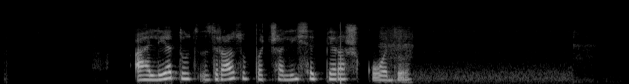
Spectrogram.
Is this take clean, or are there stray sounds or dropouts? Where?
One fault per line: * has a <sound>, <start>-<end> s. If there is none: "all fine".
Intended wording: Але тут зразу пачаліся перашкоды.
all fine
